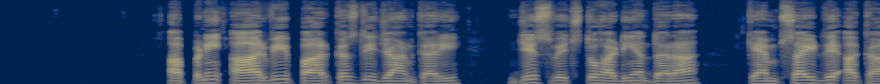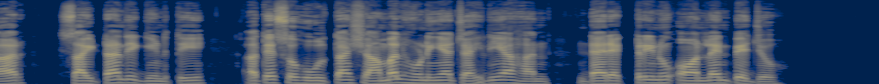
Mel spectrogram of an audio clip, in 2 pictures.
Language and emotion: Punjabi, neutral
